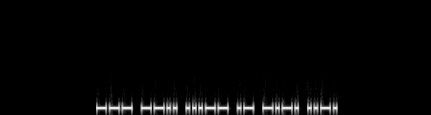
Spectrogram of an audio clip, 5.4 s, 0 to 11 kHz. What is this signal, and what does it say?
Morse code, heard as a keyed tone, about 30 wpm, 700 Hz. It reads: OZ3ACF
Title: DXCC-100 Call Signs - 6 Characters - 30wpm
